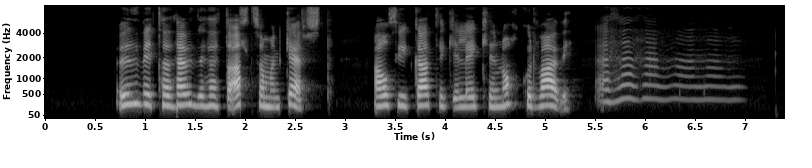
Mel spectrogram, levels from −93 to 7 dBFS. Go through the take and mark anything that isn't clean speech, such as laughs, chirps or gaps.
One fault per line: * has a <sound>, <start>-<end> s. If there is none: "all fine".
* has a laugh, 5.5-7.0 s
